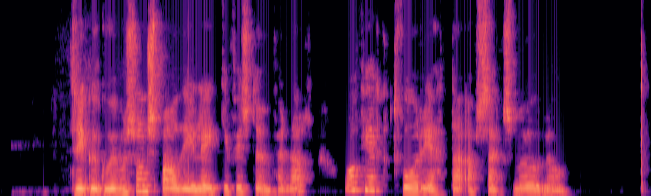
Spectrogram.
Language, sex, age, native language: Icelandic, female, 50-59, Icelandic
